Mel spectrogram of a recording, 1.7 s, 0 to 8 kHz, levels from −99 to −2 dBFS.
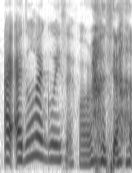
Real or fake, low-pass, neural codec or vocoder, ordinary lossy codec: real; none; none; none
